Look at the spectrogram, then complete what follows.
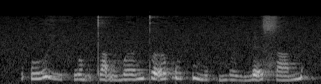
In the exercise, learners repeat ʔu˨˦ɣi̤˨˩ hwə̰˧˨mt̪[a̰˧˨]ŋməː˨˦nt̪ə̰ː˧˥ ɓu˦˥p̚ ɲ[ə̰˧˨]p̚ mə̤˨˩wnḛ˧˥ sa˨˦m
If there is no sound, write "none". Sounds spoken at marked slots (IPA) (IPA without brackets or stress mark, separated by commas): a̰˧˨, ə˨˩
